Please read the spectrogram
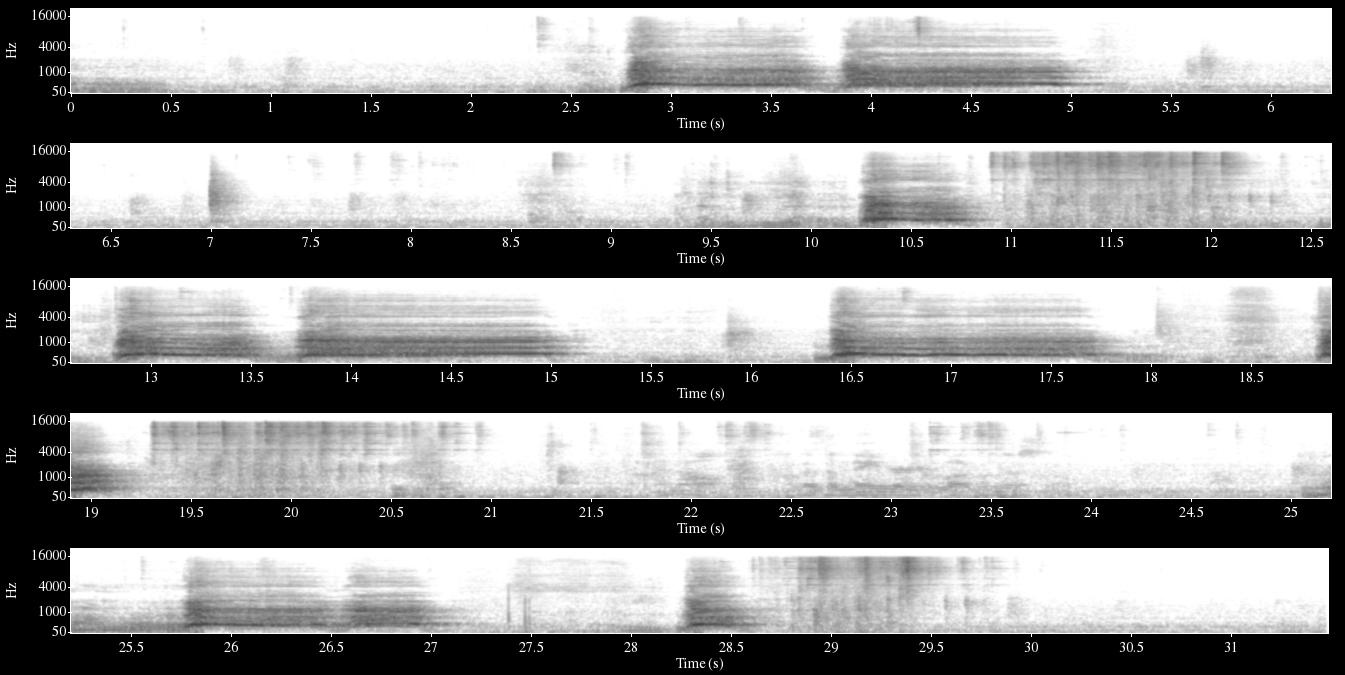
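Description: Young bloodhound barking in deep, drawn-out barks, about nine of them in clusters with pauses between. This is a protective, aggressive reaction to a stranger in the house.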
